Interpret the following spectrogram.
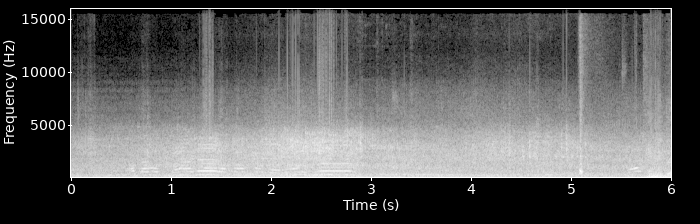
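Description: Volvo EW130 wheeled excavator's diesel engine running steadily as it loads coal into a truck, with men's voices over it and a heavy thud near the end.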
